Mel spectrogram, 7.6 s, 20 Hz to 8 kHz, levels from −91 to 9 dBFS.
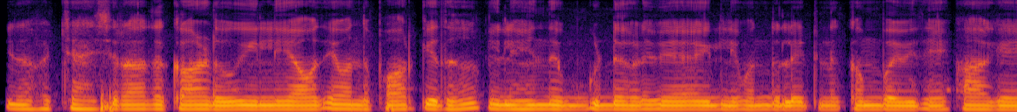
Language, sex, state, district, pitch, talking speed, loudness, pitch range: Kannada, male, Karnataka, Dharwad, 105 Hz, 140 wpm, -15 LUFS, 100-110 Hz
